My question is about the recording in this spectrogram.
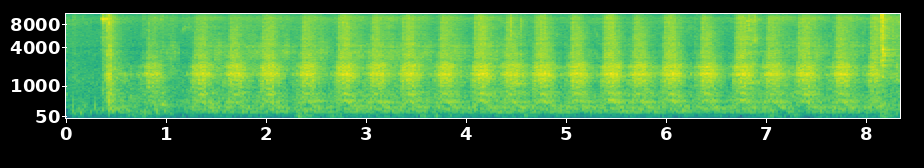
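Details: Farmall Super C tractor after a blizzard at -5 F (25 windchill), kept on a battery maintainer: slow, even cranking about three turns a second for eight seconds without catching; hard cold start.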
